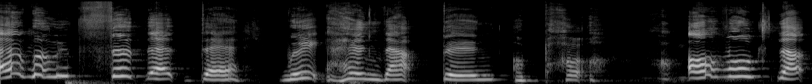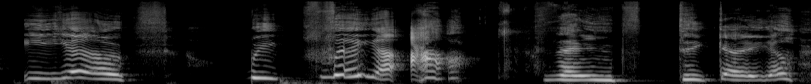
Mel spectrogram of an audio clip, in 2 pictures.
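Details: Dysarthria in a 63-year-old woman with cerebral palsy whose speech new doctors need help understanding; dysarthria (cerebral palsy).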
